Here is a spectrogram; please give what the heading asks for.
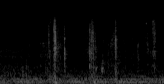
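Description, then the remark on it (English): A large encounter deck of game cards being shuffled, a few quick riffling bursts and soft flicks of card stock over a low background hum, with no one talking. “I'm going to shuffle this big beast of an encounter deck here.”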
